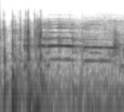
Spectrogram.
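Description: A rooster crows nearby on a poultry farm, one drawn-out call preceded by a few sharp clucks, fairly faint and alone.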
